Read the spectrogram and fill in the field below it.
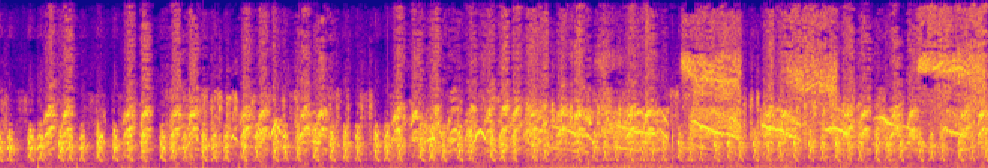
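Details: A noisy yellow-vented bulbul lure for trapping. Rapid chirps run together in a continuous chatter, and thin, sharp whistled squeals rise above them in the second half.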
